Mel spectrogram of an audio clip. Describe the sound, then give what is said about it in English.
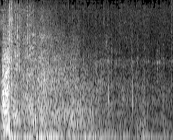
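Hidden Ukrainian artillery in eastern Ukraine fires shells toward separatist-held territory: a heavy boom with a sharp onset, then a long, low, rumbling decay. “On the drive home, sudden and terrifying blasts. Hidden Ukrainian artillery fires shells towards separatist-held territory.”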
